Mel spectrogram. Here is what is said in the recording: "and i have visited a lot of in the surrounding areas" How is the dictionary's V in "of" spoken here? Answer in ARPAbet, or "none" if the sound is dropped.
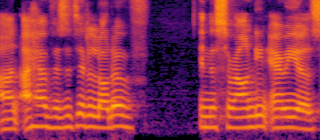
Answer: V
